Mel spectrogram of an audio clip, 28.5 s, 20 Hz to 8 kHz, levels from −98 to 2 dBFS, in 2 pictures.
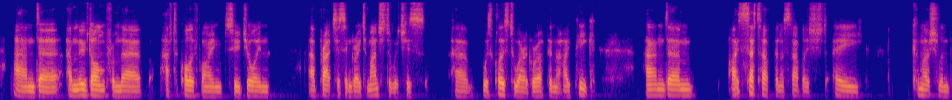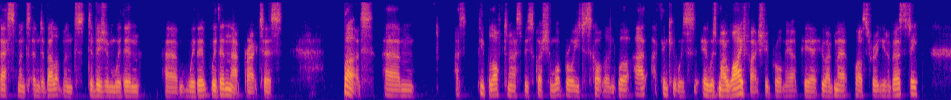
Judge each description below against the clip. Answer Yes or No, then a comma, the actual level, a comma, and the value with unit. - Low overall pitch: Yes, low, 120 Hz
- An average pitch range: Yes, average, 3.6 semitones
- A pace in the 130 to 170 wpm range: No, average, 180 wpm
